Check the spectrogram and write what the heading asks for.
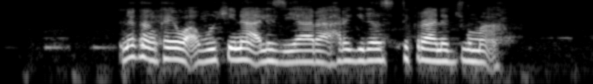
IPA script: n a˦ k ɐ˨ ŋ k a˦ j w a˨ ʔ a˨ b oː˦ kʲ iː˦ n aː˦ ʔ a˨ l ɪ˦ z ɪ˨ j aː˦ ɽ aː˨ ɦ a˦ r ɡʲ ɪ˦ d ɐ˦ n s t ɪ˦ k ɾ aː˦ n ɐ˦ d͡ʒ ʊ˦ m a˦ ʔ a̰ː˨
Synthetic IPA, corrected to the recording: n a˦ k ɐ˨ ŋ k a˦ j w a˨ ʔ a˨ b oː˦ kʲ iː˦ n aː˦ ʔ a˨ l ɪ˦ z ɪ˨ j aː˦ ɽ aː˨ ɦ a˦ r ɡʲ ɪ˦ d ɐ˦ n s t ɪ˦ k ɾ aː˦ n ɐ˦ d͡ʒ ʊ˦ m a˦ ʔ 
